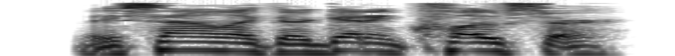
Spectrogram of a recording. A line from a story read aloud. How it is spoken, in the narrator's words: Gary said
